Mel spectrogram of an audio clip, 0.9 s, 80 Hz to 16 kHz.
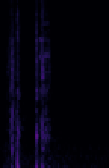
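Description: An SLR camera with a 55 mm lens and image stabilization takes two shots at a slow shutter speed: two close mechanical clacks, each a brief double click, with a short gap between them, then quiet.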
